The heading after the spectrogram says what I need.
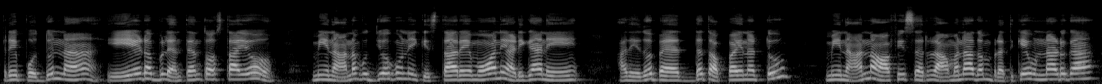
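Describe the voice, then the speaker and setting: A woman's voice: medium pitch, moderate pace, natural voice. Woman reading as a shrewish scolding mother. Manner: harsh, cursing, shouting. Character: scolding shrewish middle-aged mother, loud.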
